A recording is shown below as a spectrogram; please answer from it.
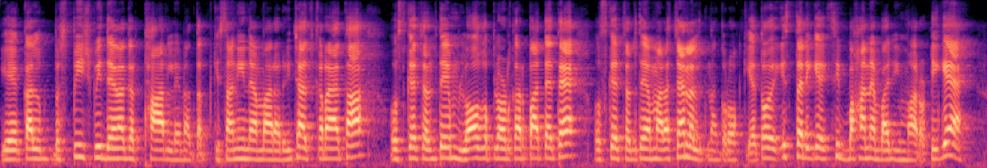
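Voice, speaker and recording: A woman's voice: mid-range voice, fairly even intonation, brisk, voice pushed down, natural voice. A woman putting on a lazy bragging man.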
